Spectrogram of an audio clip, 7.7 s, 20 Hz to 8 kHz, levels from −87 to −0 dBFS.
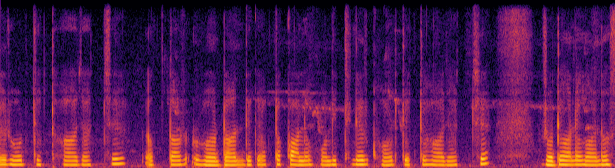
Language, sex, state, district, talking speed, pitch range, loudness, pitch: Bengali, female, West Bengal, Jhargram, 165 wpm, 190-205 Hz, -18 LUFS, 195 Hz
